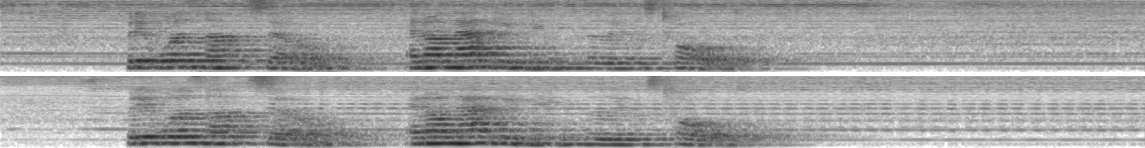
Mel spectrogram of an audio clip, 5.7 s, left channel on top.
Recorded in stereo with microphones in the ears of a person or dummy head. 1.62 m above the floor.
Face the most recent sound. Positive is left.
turn(degrees=55)  # may be behind; listen again after turning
